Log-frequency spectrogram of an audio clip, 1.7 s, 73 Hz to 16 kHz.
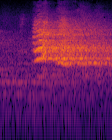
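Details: Beluga training session with Gray, Nana and Mirai at Port of Nagoya Public Aquarium, June 7, 2022; a sudden loud, harmonic-rich squeal begins after a short pause and holds steady, echoing in an indoor space.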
